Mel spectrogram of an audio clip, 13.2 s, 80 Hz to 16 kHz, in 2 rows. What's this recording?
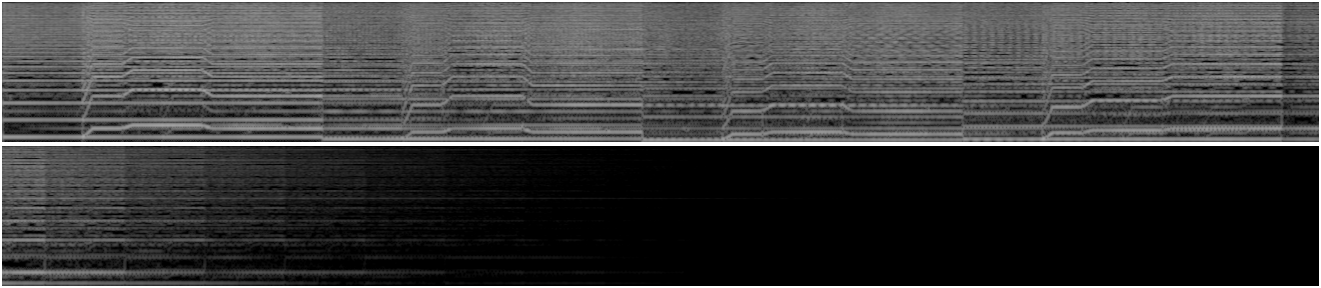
Hardstyle loop - Background Sound - loop 1
Lead multi notes loop, 150 bpm !!
Programs used..:
Fl Studio 20.
Sylenth 1, for the lead sound.
Parametric eq 2, for eq.
FL reeverb2, for reeverb and a small delay/echo.
it this thing on ?
background, Hardstyle, loop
